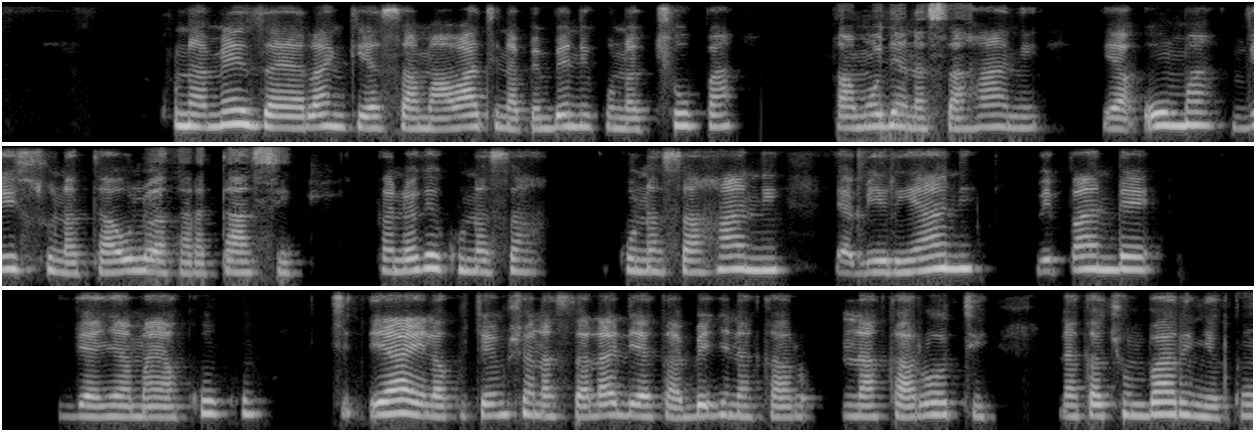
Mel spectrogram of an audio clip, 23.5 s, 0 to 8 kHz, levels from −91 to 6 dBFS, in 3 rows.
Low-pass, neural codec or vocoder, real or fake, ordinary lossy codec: 7.2 kHz; autoencoder, 48 kHz, 128 numbers a frame, DAC-VAE, trained on Japanese speech; fake; Opus, 16 kbps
